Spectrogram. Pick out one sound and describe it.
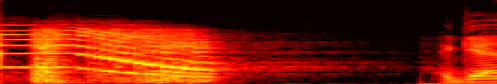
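An electric guitar plays an amplified chord that rings out and slides down in pitch.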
